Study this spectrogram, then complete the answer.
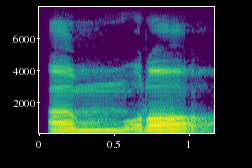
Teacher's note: Amra ada mim sukun bertemu ra ya, dibaca jelas.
